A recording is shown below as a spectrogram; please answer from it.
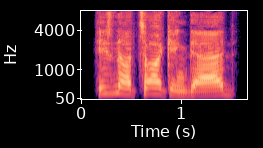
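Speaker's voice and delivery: put-on a frightened child crying to his dad; boy bawling on the phone to his dad. A narrator's reading. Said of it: "through his bawling".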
